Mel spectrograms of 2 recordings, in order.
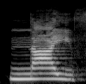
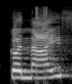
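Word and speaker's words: knife: के letter silent N से पूर्व आया के साइलेंट रहता है। अगर एन से पहले के रहे क्या मैंने बोला एन से पहले के रहे तो के साइलेंट रहता है। जैसे नाइफ। एन से पहले है ना के। एन से पहले है के। इसीलिए इसका कनाइफ नहीं बोलेंगे।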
